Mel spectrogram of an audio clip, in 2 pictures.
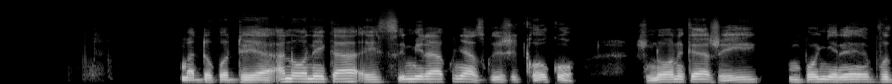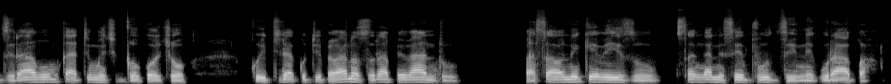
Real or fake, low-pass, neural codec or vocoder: fake; 14.4 kHz; codec, 44.1 kHz, 7.8 kbps, DAC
